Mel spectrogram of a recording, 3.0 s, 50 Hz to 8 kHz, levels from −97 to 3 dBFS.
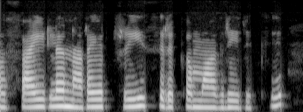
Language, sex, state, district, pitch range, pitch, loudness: Tamil, female, Tamil Nadu, Kanyakumari, 180-205 Hz, 190 Hz, -17 LUFS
